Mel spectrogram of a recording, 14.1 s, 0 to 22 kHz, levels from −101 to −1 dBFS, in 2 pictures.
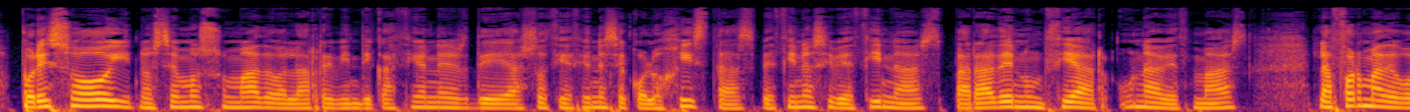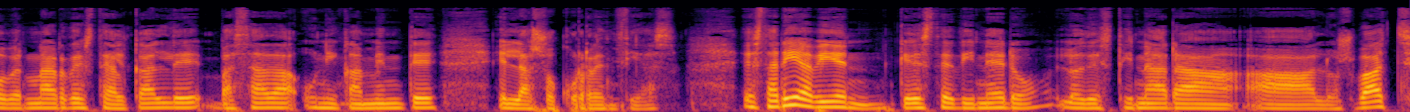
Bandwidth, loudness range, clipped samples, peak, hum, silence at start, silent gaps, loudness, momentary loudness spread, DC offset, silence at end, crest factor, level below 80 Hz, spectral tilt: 16.5 kHz; 3 LU; under 0.1%; -2 dBFS; none; 0.1 s; none; -20 LUFS; 8 LU; under 0.1%; 0 s; 18 dB; -44 dBFS; -5 dB/octave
